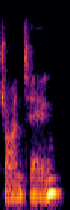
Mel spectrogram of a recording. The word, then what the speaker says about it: canting: um so the chanting it's spelled like canting it's pronounced chanting is basically a wooden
